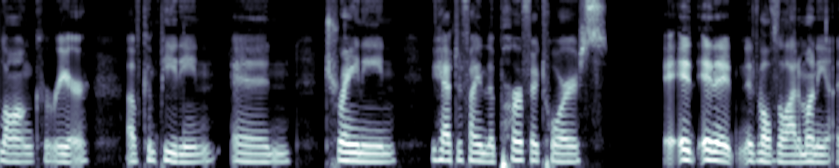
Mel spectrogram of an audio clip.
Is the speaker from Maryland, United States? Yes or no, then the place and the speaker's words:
no; Chicago, Illinois, United States; So I'm originally from Chicago, born and raised in Chicago.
